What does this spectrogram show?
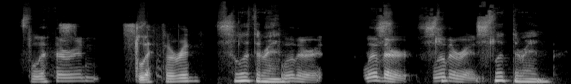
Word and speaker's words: Slytherin: Slytherin Slytherin Slytherin Slytherin Slither Slytherin Slytherin it's like a slithering snake Slytherin now that you've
